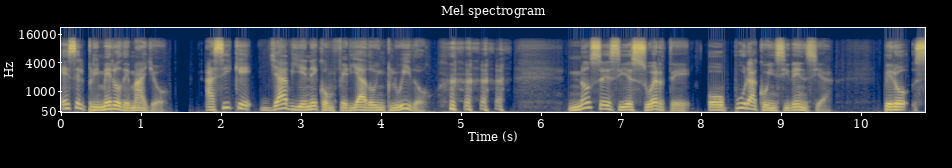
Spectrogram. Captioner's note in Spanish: risas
